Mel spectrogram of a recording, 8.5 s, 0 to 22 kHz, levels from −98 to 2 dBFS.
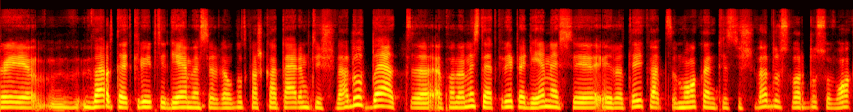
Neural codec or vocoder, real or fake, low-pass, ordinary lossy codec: codec, 44.1 kHz, 2.6 kbps, SNAC; fake; 14.4 kHz; Opus, 24 kbps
